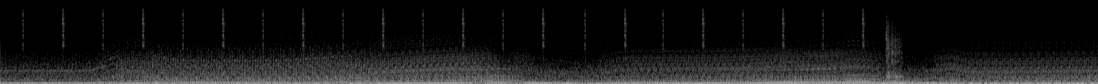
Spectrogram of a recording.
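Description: A Mercedes-Benz Sprinter van engine in American Truck Simulator drones low and steady while cruising, a smooth, quiet hum with a rhythmic ticking like a turn signal over it and a brief shift midway.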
